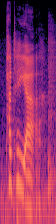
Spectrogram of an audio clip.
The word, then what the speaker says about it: Pattaya: asking about the pronunciation nettie how do you pronounce pattaya correctly pattaya pattaya yeah i like the way you said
